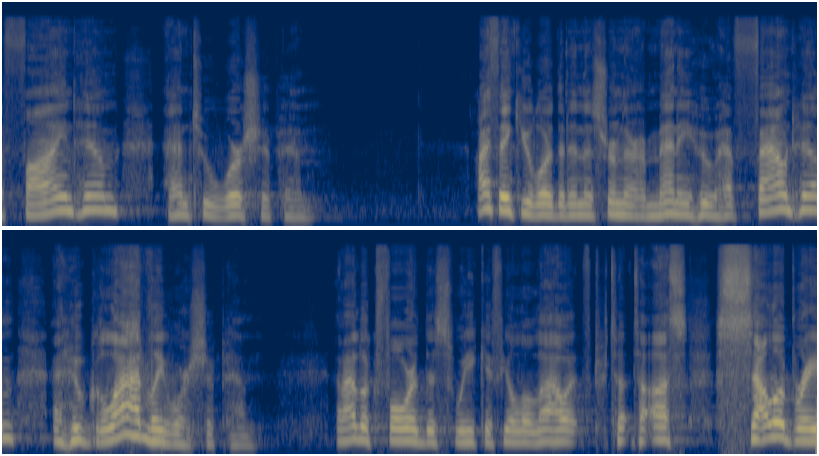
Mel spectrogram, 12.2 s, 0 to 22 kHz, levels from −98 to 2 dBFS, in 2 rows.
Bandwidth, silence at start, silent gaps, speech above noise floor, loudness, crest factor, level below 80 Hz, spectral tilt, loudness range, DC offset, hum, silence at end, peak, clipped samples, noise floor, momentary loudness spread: 17 kHz; 0 s; none; 45 dB; -39 LUFS; 22 dB; -90 dBFS; -5 dB/octave; 4 LU; under 0.1%; none; 0 s; -18 dBFS; under 0.1%; -84 dBFS; 16 LU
